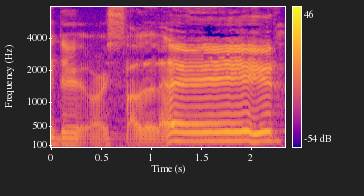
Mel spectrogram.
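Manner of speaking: slow, drawn-out brag about her brows; sassy slow boast; proud show-off. Real, not acted. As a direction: stretch it out, pleased with yourself. Showing off finished brows.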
